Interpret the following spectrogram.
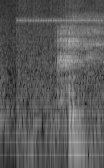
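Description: A talking hamster toy plays back a short, high-pitched "A!" cry a little over a second in. A thin, steady high tone runs underneath.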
